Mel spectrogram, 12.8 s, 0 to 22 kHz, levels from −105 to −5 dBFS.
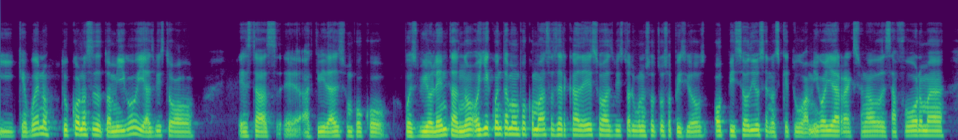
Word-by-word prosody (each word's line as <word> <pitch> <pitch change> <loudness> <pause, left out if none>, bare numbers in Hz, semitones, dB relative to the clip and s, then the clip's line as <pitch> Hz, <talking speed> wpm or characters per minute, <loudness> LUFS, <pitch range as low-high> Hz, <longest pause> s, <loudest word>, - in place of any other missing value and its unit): y - - -11
que, 125 - -5
bueno, 165 +6 -1
tú 145 -1 -1
conoces 160 -2 +3
a - - +1
tu - - -2
amigo 135 +8 +1
y 150 -5 +2
has 120 0 -1
visto 125 -3 -2 0.5
estas 115 - -2
eh, - - -6
actividades 120 +3 -1
un 125 - -2
poco, 120 -1 -3 0.2
pues, 120 -2 0
violentas, 130 +3 +4
¿no? 145 +4 +4
Oye, 155 +4 +4
cuéntame 170 0 +3
un 165 - +3
poco 165 -1 -1
más 155 0 +2
acerca 150 -1 0
de 140 +1 +2
eso, 150 -1 0
¿has 140 -1 0
visto 140 0 -4
algunos 135 0 -1
otros 135 -1 -3
episos 125 +2 -3
episodios 135 +2 0
en 130 - -3
los 120 0 -5
que 125 - -7
tu 120 -2 -3
amigo 130 +4 0
haya 135 -1 +3
reaccionado 125 +1 -2
de 130 - -1
esa 120 -1 -6
forma, 135 +1 +1
135 Hz, 200 wpm, -22 LUFS, 125-150 Hz, 0.5 s, violentas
